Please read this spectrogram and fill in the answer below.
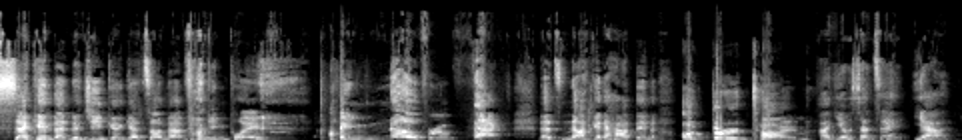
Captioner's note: laughing; distorted voice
